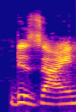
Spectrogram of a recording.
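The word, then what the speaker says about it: design: डिज़ाइन में भी देखिए जी साइलेंट है। ओके, साइन में भी देखिए जी साइलेंट है, और डिज़ाइन में भी जी साइलेंट है।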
